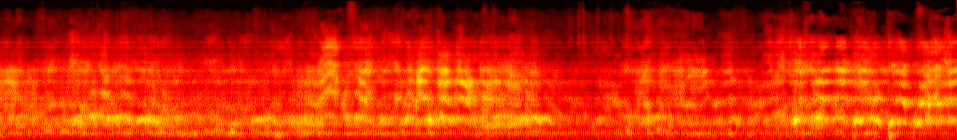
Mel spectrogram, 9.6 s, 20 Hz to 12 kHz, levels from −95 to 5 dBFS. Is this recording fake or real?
fake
